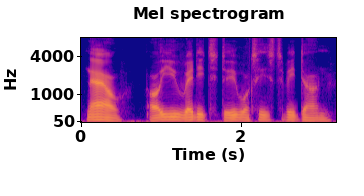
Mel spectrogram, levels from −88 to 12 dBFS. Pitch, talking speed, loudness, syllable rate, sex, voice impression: 85 Hz, 190 wpm, -20 LUFS, 4.6 syllables/s, male, very masculine, very adult-like, old, very thick, slightly relaxed, slightly weak, slightly bright, soft, clear, fluent, cool, very intellectual, very sincere, very calm, very mature, friendly, very reassuring, very unique, elegant, very wild, sweet, slightly lively, kind, slightly modest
